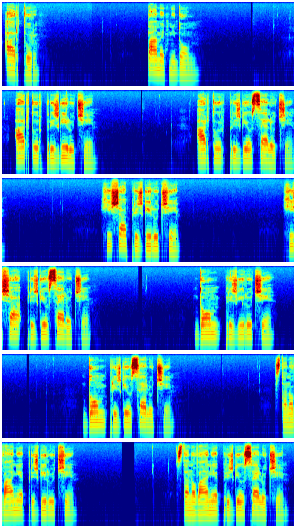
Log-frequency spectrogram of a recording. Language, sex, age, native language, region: Slovenian, female, 18-29, Slovenian, Zasavska region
